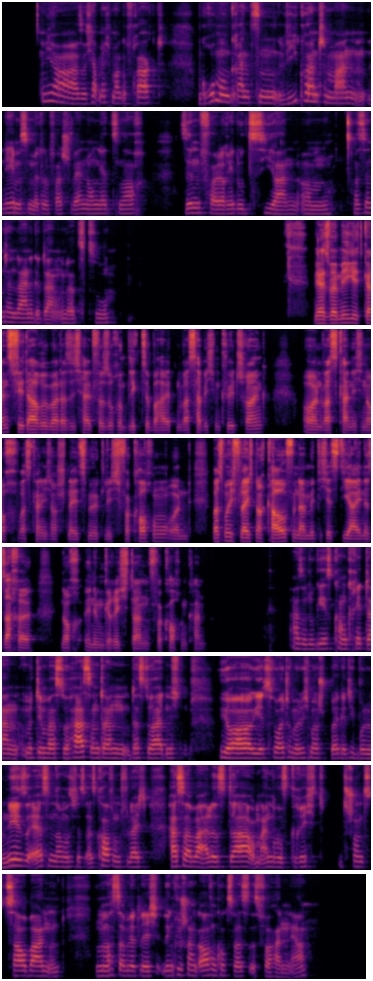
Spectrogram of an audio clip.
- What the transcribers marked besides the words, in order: other background noise; put-on voice: "Ja, jetzt wollte man eigentlich mal Spaghetti Bolognese"; other noise
- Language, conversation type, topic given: German, podcast, Wie kann man Lebensmittelverschwendung sinnvoll reduzieren?
- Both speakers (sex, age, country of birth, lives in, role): female, 40-44, Germany, Germany, host; male, 18-19, Germany, Germany, guest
